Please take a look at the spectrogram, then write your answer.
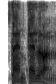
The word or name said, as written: pantalon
